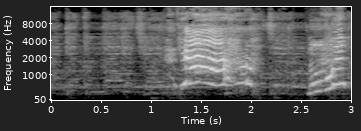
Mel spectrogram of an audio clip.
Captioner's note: screaming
